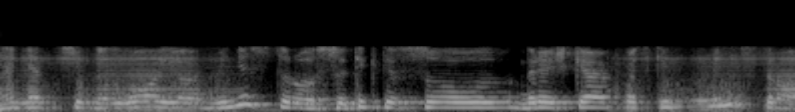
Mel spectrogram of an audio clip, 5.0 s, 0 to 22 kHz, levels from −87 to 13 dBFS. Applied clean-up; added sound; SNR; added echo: neural separator model SepFormer DNS4.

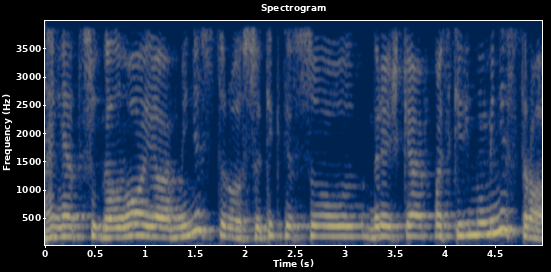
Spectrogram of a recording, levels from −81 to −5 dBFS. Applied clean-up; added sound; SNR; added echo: neural mask model Resemble Enhance denoiser.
